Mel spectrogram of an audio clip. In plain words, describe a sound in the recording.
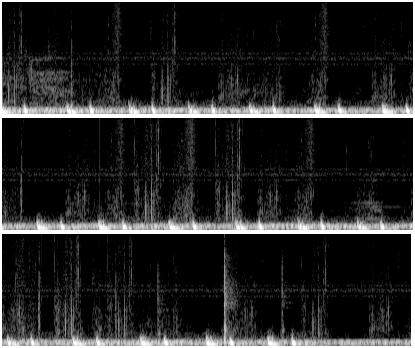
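Footsteps thud quickly and steadily on a hard floor.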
